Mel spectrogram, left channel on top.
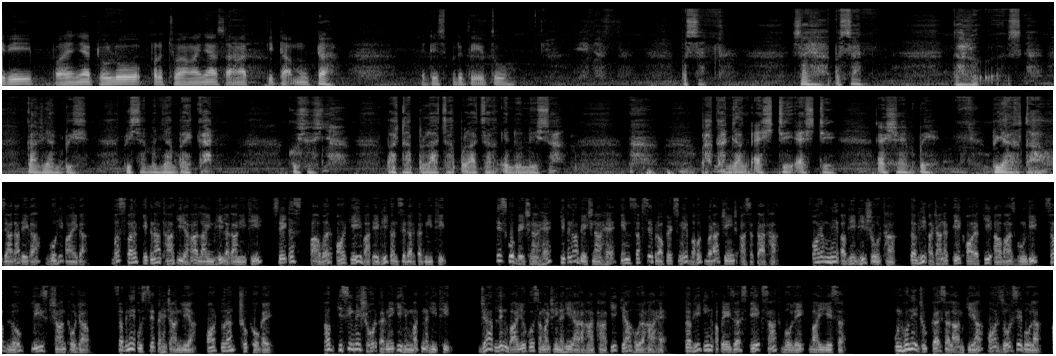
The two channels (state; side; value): different; both; correlation 0.00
